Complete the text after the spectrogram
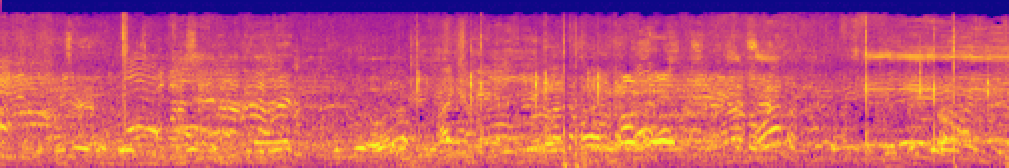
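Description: Young men shout and call to each other across an open pitch outdoors.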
